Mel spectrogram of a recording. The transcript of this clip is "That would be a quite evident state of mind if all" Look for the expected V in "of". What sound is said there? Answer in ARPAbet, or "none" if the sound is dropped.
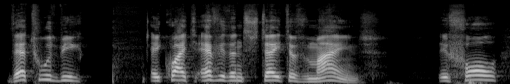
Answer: V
